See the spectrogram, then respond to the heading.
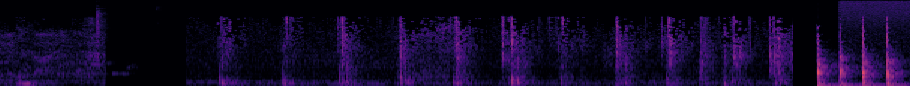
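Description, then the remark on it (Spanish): A steady series of sharp knocks on a door, evenly spaced, runs for several seconds before a brief pause, then a louder, quicker burst of knocking closes the sequence. “Es el primer anuncio que se oye tras la puerta luego de los tres golpes de siempre.”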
